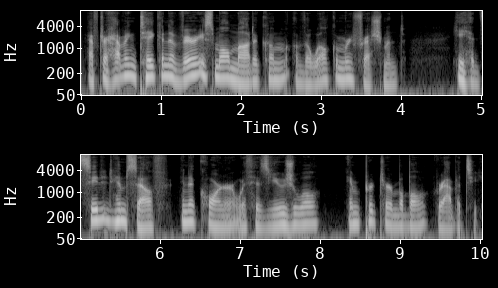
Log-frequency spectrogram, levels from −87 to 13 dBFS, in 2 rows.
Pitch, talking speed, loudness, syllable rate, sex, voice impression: 125 Hz, 140 wpm, -20 LUFS, 4.9 syllables/s, male, masculine, adult-like, slightly powerful, slightly hard, clear, slightly raspy, cool, calm, friendly, wild, slightly lively, modest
